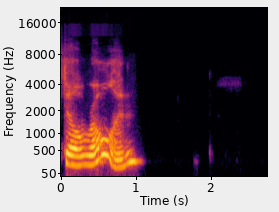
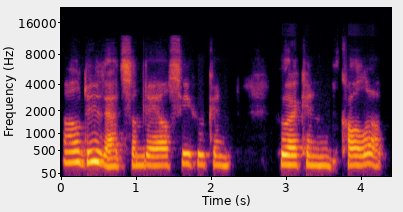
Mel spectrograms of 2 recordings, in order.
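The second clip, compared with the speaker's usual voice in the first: ordinary talk, nothing marked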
